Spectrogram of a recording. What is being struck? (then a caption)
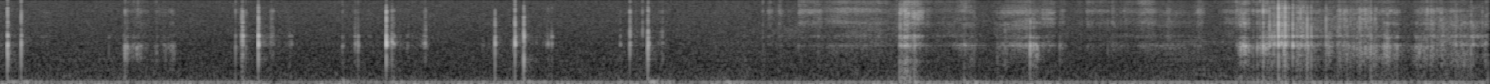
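Woven rattan coaster. Fingertips tap a small, round, flat woven rattan coaster resting on a blanket, then short nails scratch across its weave. Sharp, dry clicks with almost no ring come first, followed by bursts of bright, crackly scraping over a low, steady background rumble.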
